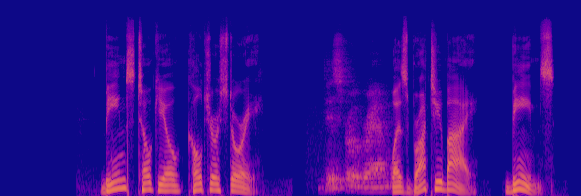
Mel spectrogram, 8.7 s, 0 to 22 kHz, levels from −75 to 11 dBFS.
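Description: At 1.91 to 1.95 s a single loud pop cuts through the speech, peaking around 10 dB above it while the speech carries on underneath. Unlike a click or dropout, it is one thump with no gap, likely from a voltage pulse such as a plug or static discharge.

From 4.59 to 5.87 s the sound switches to a distant microphone: it turns roomy and hollow, loses bass, drops about 10 dB, and room noise rises to roughly 30 dB below the speech. Both transitions are abrupt, unlike a gradual gain fade, likely because the close microphone's signal failed briefly.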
